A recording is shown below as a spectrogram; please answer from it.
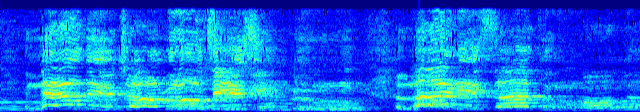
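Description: Men's a cappella octet singing: a lead voice sings gliding runs that rise and fall, starting new phrases about half a second and four seconds in, over chords held by the other voices.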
